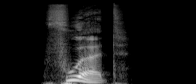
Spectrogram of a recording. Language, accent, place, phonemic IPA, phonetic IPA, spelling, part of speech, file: German, Germany, Berlin, /fuːrt/, [fu(ː)ɐ̯t], fuhrt, verb, De-fuhrt.ogg
- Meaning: second-person plural preterite of fahren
